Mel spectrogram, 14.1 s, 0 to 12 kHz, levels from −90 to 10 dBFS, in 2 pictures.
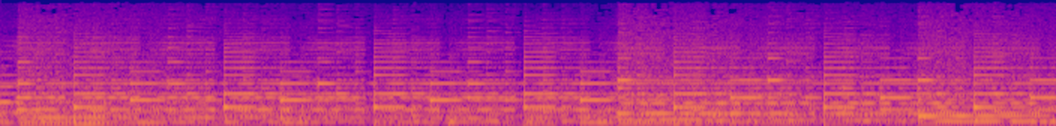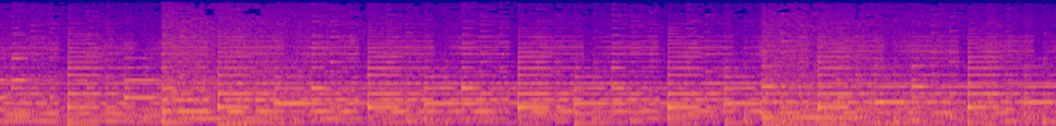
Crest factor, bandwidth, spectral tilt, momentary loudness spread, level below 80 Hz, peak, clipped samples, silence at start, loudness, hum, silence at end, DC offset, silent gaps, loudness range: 16 dB; 11.5 kHz; -5.5 dB/octave; 3 LU; -40 dBFS; -8 dBFS; under 0.1%; 0 s; -24 LUFS; none; 0 s; under 0.1%; none; 1 LU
